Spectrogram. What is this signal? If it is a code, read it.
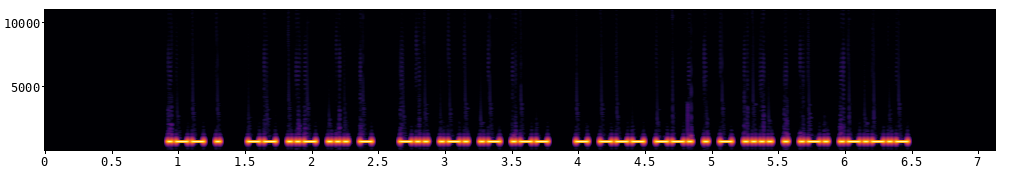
Morse code, heard as a keyed tone, about 40 wpm, 700 Hz. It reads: WE MUST DRAW TOGETHER.
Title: Sentences from Top 1000 Words - Review Part 1 - 40wpm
